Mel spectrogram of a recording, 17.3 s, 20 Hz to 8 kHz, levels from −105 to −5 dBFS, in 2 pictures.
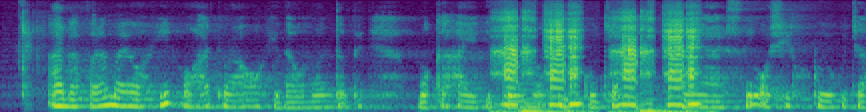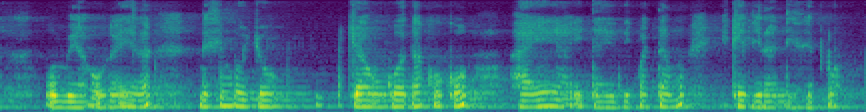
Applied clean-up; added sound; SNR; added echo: none; Wood; -5 dB; reverberation time 1.1 s.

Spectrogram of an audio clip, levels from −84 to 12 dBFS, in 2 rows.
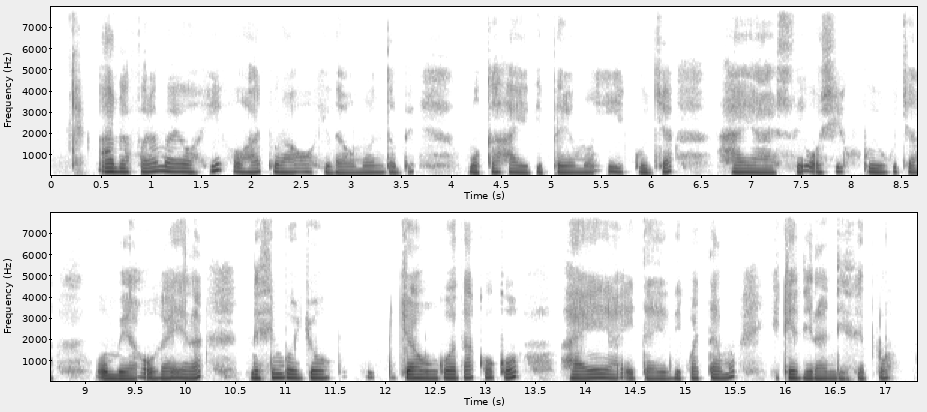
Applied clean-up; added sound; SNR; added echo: none; none; none; none.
